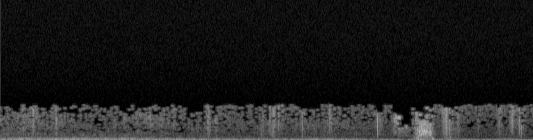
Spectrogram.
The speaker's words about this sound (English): Hold it. Car coming in.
